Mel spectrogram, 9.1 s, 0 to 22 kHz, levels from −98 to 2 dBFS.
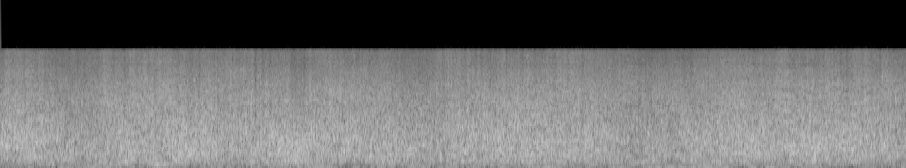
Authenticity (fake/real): fake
